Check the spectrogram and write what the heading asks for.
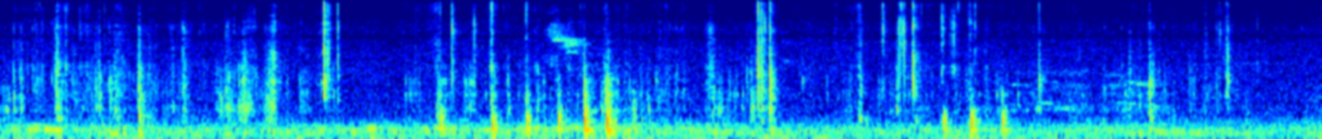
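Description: Faint, scattered clicks and soft crackles of sponge cake being eaten close to the microphone: chewing and mouth sounds, a few louder clicks among them.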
